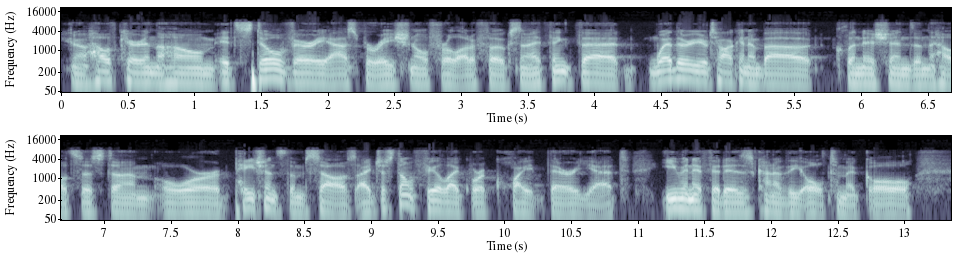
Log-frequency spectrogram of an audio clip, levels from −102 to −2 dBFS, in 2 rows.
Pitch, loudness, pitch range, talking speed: 95 Hz, -19 LUFS, 85-105 Hz, 220 wpm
